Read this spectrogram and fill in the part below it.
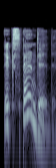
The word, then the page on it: expanded: British English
